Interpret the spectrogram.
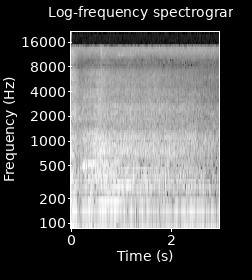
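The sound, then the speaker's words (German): The engine of a burning, damaged old car in a driving video game revs steadily and loudly as it is driven up toward a mountain, a continuous droning rumble with harmonic whine that holds for a few seconds, with no voices present. “Ich fahre nur noch schnell her, hoch zum Berg.”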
